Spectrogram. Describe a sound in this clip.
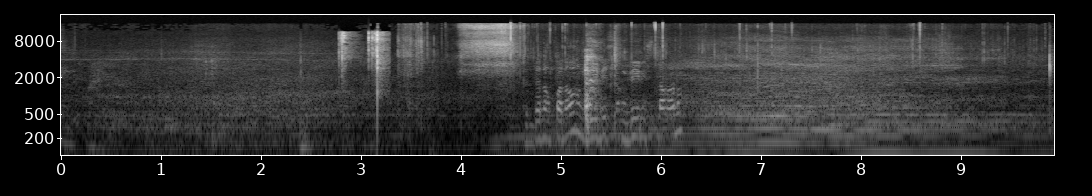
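Liquid glugs as a bottle is poured.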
